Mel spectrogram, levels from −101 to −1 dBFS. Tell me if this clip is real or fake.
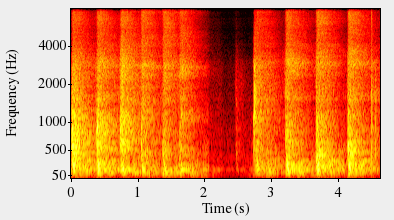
fake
